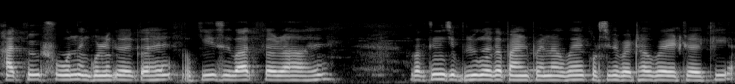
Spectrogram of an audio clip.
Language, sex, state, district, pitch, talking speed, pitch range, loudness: Hindi, female, Bihar, Vaishali, 210 Hz, 235 wpm, 205-220 Hz, -15 LUFS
